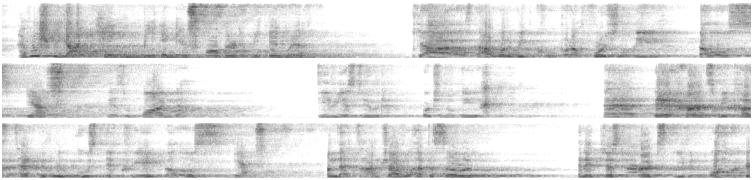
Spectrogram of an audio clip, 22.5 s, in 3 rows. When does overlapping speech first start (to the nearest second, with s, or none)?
none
